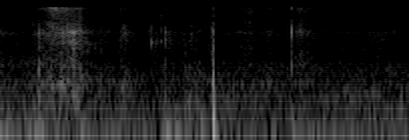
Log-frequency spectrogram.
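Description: Almost quiet, with a few faint short clicks and crackles close to the microphone, the sharpest one about halfway through.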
